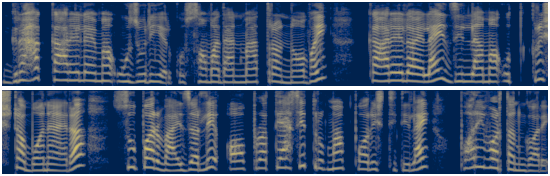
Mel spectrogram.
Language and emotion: Nepali, surprised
